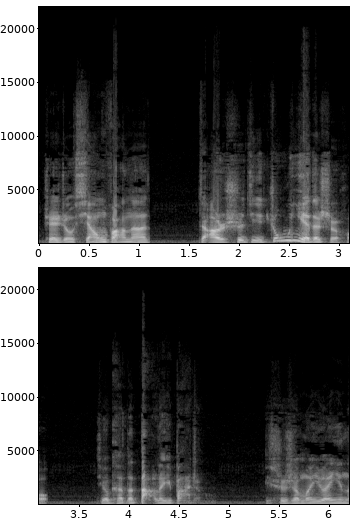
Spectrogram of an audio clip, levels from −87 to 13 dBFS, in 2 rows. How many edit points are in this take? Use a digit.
1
